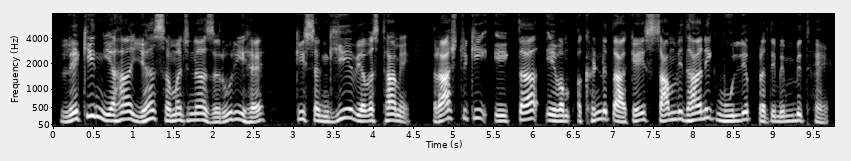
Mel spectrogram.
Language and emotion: Hindi, neutral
